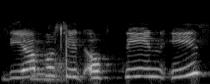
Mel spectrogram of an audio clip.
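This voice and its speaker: A woman teaching a primary school English class online, drilling vocabulary with slow, patient repetition. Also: very high voice, steady tone, highs cut off, over a noisy crowd.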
